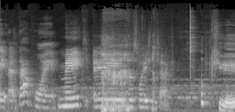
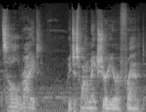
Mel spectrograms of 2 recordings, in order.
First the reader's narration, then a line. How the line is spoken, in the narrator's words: have a whisper that says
